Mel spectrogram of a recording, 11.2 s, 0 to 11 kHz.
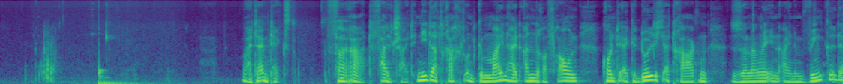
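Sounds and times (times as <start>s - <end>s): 
swallowing gulp of water: 0.4s - 2.0s
person sipping water with a wet slurp: 0.4s - 2.9s
speech: 3.2s - 11.2s.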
